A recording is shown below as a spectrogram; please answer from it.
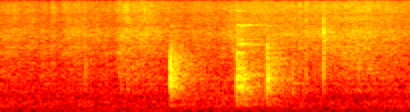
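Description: Udon noodles and mushrooms sizzling steadily in a hot frying pan while a wooden spatula stirs them, with a few short scraping knocks of the spatula against the pan in the second half.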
